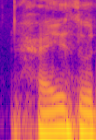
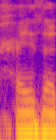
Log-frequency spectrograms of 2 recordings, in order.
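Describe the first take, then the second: First: The word ends with an u vowel. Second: The word ends with an a vowel. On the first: "dengan dhamma" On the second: "dengan fathah"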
